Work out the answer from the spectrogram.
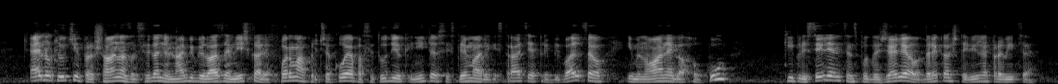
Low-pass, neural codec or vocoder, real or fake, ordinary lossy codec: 7.2 kHz; codec, 16 kHz, 4 kbps, FreqCodec, larger model; fake; none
